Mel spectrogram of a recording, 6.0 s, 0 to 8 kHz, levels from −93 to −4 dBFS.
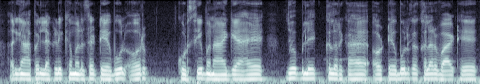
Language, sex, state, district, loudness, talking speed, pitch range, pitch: Hindi, male, Jharkhand, Garhwa, -13 LUFS, 240 wpm, 120-130 Hz, 125 Hz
